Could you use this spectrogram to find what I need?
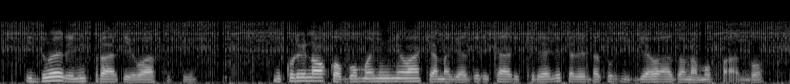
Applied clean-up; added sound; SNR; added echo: neural diffusion model UNIVERSE++.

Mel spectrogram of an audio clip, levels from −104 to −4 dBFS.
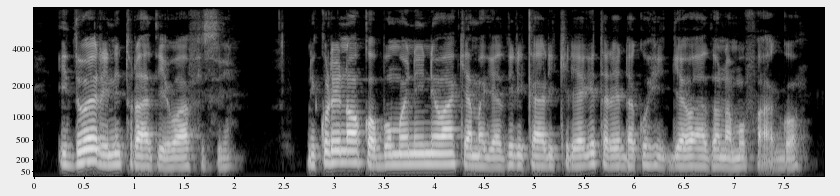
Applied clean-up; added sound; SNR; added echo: none; none; none; none.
